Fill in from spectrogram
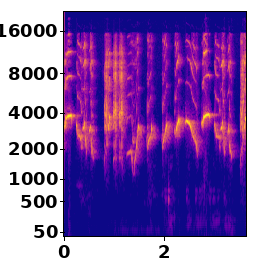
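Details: Loud, clear song of a female oriental magpie-robin, played to train other magpie-robins: dense varied phrases mixing harsh bursts with slurred whistles that rise and fall, continuing without a break.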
